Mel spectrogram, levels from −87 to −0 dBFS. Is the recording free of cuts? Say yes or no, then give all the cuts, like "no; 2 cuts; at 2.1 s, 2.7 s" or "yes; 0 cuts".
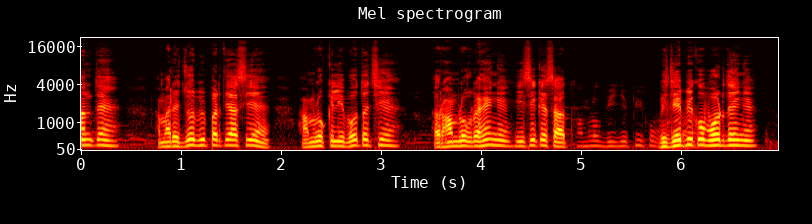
yes; 0 cuts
